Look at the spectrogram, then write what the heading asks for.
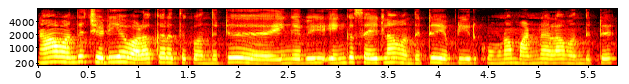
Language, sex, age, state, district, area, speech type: Tamil, female, 30-45, Tamil Nadu, Sivaganga, rural, spontaneous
